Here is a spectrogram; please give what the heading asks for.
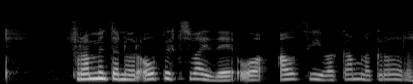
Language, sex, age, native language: Icelandic, female, 12, Icelandic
